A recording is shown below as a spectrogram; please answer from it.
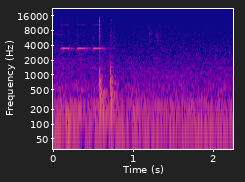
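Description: Autotrol 700 Series water softener controller giving a short, high-pitched electronic beep, about half a second long, as its regenerate button is pressed, followed by two faint clicks. The beep acknowledges the keypress that sets a delayed regeneration.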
